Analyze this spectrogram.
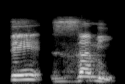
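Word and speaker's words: tes amis: Your friends, te zami.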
